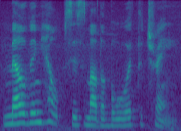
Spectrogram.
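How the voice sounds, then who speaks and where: Slow, lower-voiced woman narrating. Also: animated, a little mellow, slight background noise. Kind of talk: table read narration.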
